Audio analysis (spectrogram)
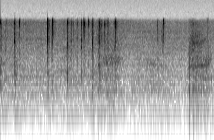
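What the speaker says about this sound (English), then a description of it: "I'm going to type title." Quick, light clicks of a computer keyboard as a title is typed, irregular bursts of keystrokes close and faint against a quiet room, no speech.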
